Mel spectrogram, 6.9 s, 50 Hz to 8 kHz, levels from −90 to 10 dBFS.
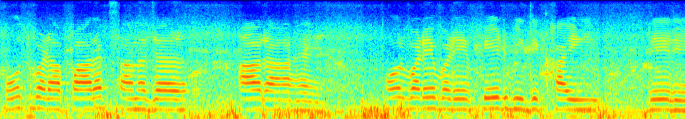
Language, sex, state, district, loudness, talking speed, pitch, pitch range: Hindi, female, Haryana, Rohtak, -14 LUFS, 140 wpm, 220 Hz, 215-225 Hz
